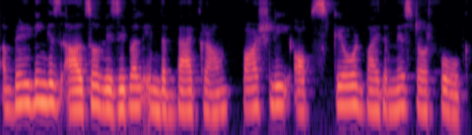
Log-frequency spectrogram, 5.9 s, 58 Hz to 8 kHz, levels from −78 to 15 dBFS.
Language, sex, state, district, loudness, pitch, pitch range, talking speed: English, female, Karnataka, Bangalore, -18 LUFS, 155 Hz, 145-170 Hz, 150 wpm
